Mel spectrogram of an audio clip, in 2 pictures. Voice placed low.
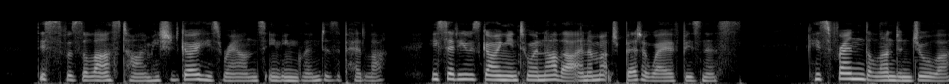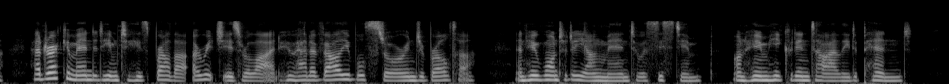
No: high, 190 Hz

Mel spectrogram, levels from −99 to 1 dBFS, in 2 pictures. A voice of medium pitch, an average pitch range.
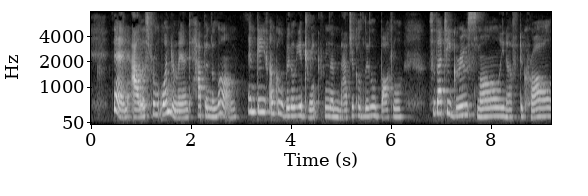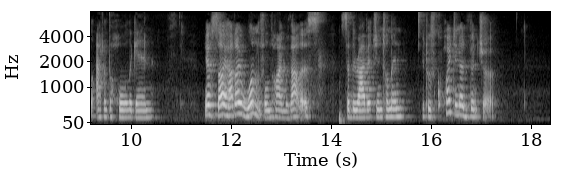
No: high, 215 Hz; average, 4.7 semitones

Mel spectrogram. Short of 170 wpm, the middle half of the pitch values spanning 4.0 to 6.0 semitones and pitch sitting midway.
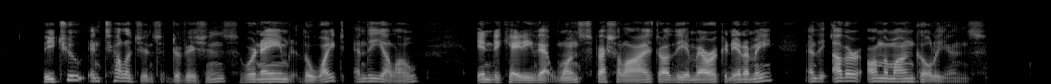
No: average, 145 wpm; average, 4.6 semitones; low, 120 Hz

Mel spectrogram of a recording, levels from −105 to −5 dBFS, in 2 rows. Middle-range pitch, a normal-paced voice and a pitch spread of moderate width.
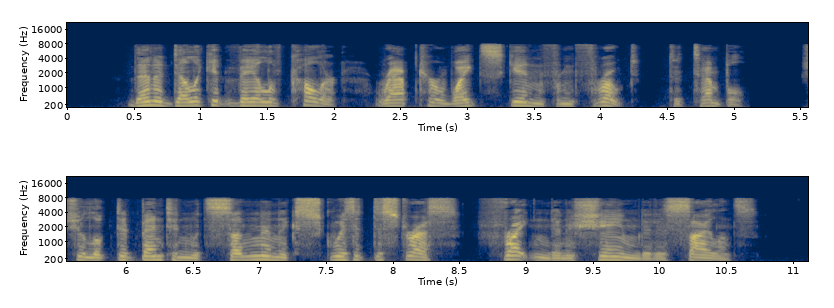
Yes: medium, 150 Hz; average, 155 wpm; average, 4.2 semitones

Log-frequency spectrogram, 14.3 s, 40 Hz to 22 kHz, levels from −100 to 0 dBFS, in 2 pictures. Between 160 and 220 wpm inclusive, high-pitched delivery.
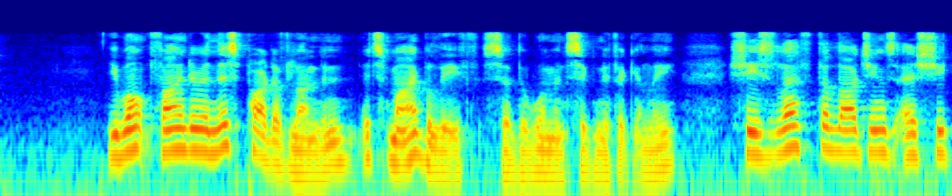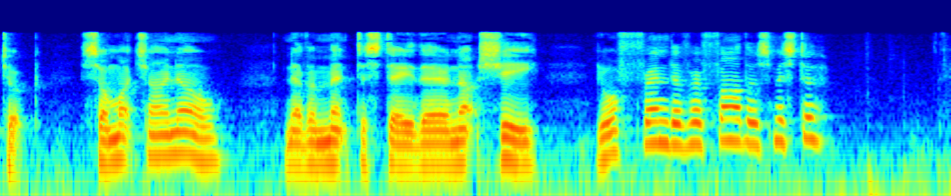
No: average, 170 wpm; medium, 140 Hz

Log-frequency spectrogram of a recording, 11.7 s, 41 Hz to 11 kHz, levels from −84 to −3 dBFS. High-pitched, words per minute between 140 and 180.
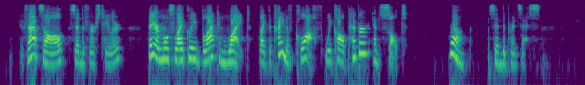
Yes: high, 215 Hz; average, 145 wpm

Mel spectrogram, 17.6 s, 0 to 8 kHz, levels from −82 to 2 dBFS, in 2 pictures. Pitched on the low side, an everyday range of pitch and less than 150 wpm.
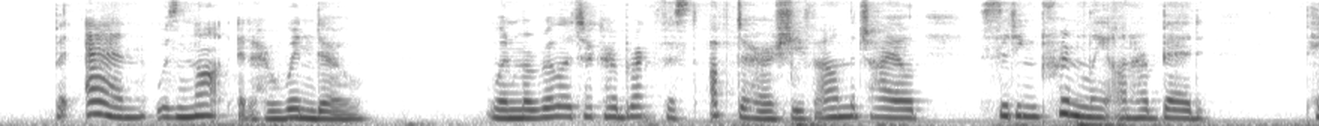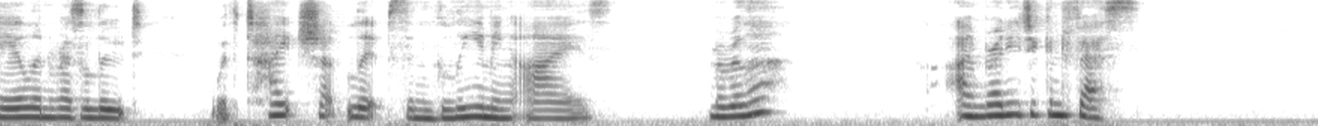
No: high, 215 Hz; average, 3.3 semitones; slow, 135 wpm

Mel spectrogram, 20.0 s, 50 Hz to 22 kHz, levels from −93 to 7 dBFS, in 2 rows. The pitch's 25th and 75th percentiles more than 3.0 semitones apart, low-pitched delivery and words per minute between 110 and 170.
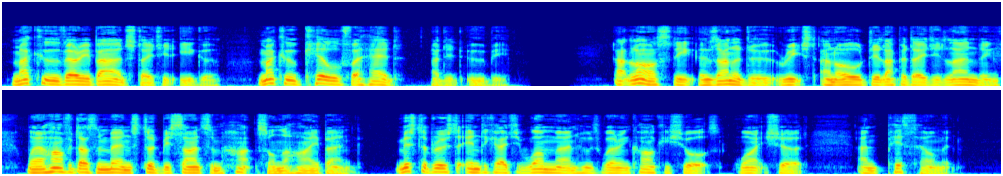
Yes: average, 4.4 semitones; low, 100 Hz; average, 145 wpm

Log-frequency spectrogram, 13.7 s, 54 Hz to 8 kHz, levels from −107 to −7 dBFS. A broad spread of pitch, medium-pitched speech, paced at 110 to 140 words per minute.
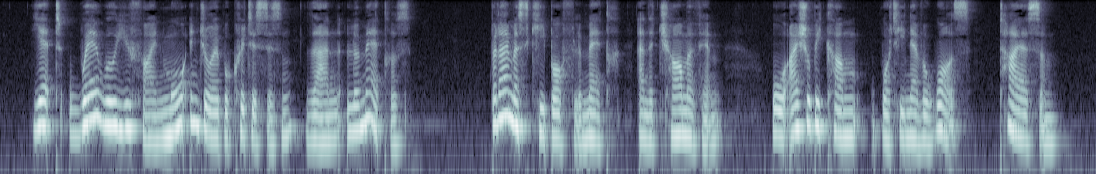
Yes: wide, 5.7 semitones; medium, 165 Hz; slow, 135 wpm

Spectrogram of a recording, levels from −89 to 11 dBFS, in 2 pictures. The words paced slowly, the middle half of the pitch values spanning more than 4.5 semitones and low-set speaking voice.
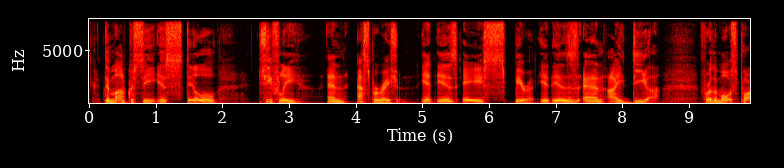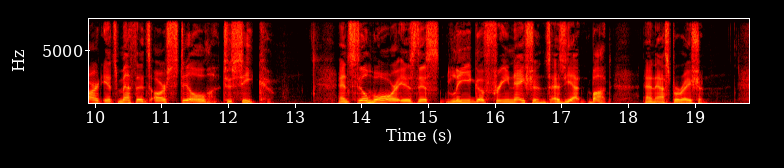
Yes: slow, 115 wpm; average, 5.2 semitones; low, 125 Hz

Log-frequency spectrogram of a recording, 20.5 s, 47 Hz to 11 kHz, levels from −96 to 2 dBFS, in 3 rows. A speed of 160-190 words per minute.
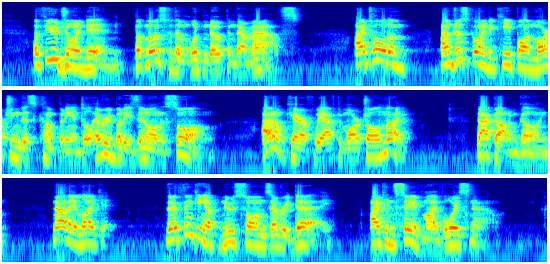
Yes: average, 180 wpm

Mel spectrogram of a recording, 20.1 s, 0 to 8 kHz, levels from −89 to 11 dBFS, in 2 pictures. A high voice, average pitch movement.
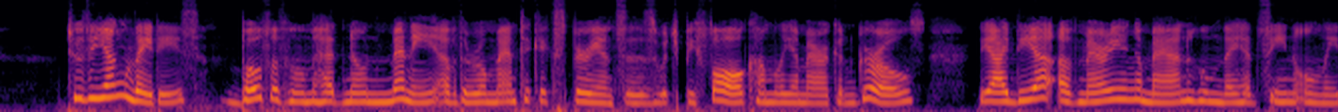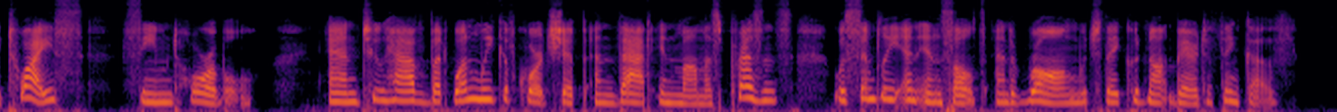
Yes: high, 195 Hz; average, 3.2 semitones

